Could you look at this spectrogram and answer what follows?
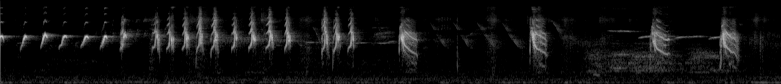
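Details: A steady series of clipped whistled notes speeds into a fast chattering run, then gives way to scattered loud downslurred calls, from a long-tailed shrike lure played in the morning to trigger singing.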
